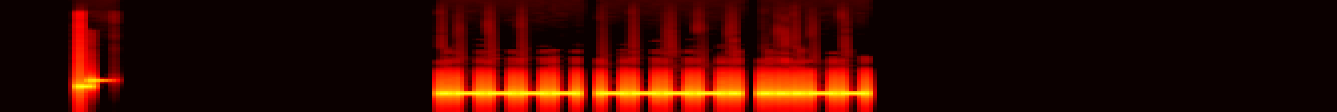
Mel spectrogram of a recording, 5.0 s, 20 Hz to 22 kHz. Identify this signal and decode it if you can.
Morse code, heard as a keyed tone, about 40 wpm, 700 Hz. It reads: 193
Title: Numbers - 3-Digit 40wpm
